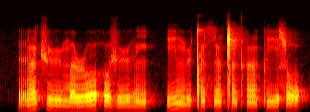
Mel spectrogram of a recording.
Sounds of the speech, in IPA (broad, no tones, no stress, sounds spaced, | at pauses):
r ə̃ t͡ʃ ʉː m ə ɹ o h o ʒ ʉː ð ĩ | i m ʉ ǃ ə̃ ç ə̃ ǁ ə̃ kʰ ə̃ː pʼ i ɬ o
